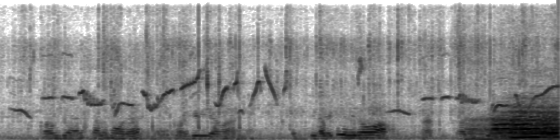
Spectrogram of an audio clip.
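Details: Tame cows herded in the morning, running happily toward a green pasture: a series of short, nasal, overlapping moos from several animals, ending in a louder, longer drawn-out moo, with high chirping birds throughout.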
